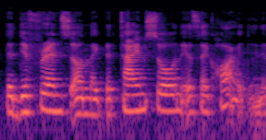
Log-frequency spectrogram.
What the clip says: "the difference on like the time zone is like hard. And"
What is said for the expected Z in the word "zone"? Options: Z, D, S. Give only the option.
S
